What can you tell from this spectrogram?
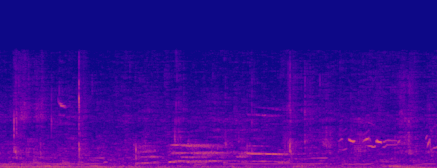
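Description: A rooster crowing: one long drawn-out call starting about a second in.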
